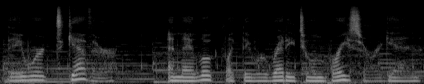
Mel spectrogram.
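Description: Woman, scripted dark narration, slightly low, dramatic storytelling, music bed. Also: fairly even intonation, moderate pace. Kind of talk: dramatic scripted narration of horror fan fiction.

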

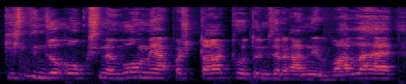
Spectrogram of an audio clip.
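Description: A man's voice: sits high, steady tone, fast talker, soft background music. A man, presenting a sports update to camera and addressing viewers as friends. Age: 20s.

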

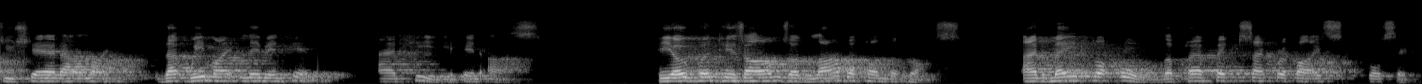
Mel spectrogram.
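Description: A middle-aged English man recites a communion prayer as a priest, solemn and deliberate. His voice is fairly high and mellow. It rings through a heavily echoing church. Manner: solemn, measured, deliberate phrasing. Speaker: priest leading communion service. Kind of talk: liturgical recitation of a eucharistic prayer. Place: inside a church, streamed over video call. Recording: echoey church, distant mic, muffled video-call sound.

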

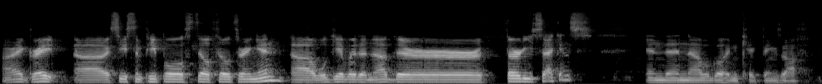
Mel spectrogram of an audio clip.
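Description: A man's voice: fairly low pitch, normal speed, a bit bright. Sniffly man hosting a webinar. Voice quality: filler-heavy, frequent ums and restarts. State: sniffly from a cold. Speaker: 3D printing specialist presenting a webinar. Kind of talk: webinar presentation. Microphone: video call.

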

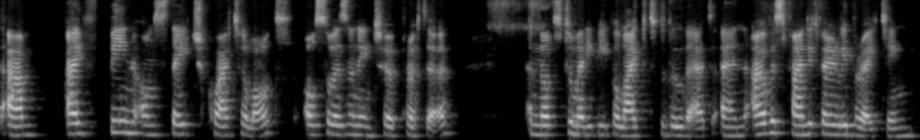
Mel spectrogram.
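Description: A middle-aged woman sharing her experience on a video call from her living room, measured and articulate. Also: lowish voice, darkish tone, poor audio. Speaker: festival participant.

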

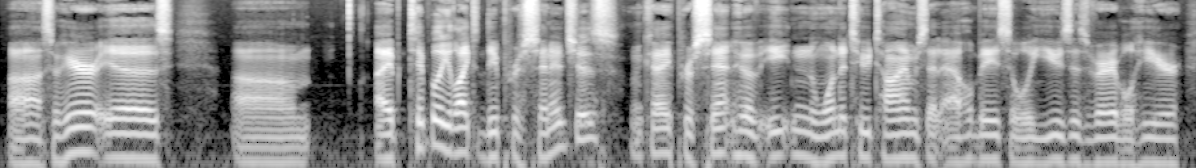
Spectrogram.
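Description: A man giving a casual, unscripted software tutorial, explaining step by step and thinking aloud as he goes. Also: mid-range voice, moderate pace, no echo. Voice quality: gravelly, creaky. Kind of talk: informal, unscripted screencast walkthrough.

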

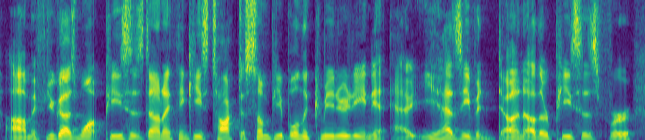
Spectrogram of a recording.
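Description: Excitable man co-hosting a game stream. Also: mid-range voice, very fast. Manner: excitable, chatty, laughs often. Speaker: co-host of a board game stream. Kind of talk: casual live-stream chat. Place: home room. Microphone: webcam video call.

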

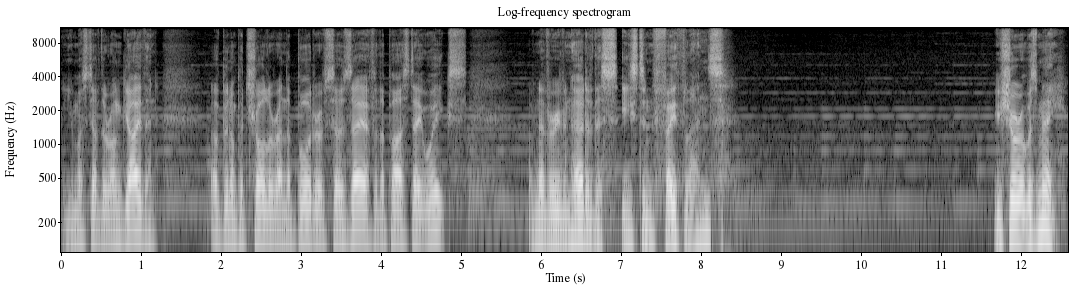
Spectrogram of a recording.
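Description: A man's voice: medium pitch, moderate pace, lightly acted. A man playing a brash, teasing knight captain, a loyal younger brother, in an anime-style romance audio drama, talking in an informal, playfully sarcastic way. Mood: frank, reassuring. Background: background music.

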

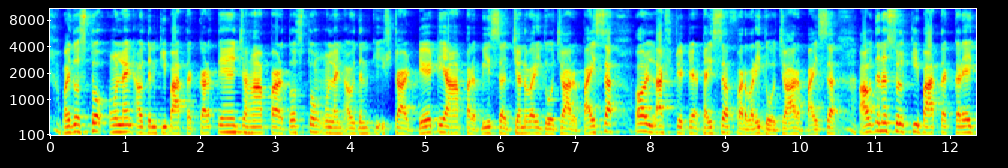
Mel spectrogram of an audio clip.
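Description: A man presents information in an explainer style. His voice sits a little high and has a bright, forceful edge. He addresses his audience as friends and falls back on the same filler phrases as he goes. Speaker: presenter of job recruitment updates. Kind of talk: informational explainer narration of a notice.

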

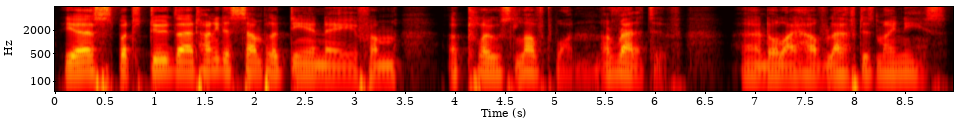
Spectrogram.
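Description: A man voicing a stern, stubborn sorcerer under a curse in a narrated story, grunting out drawn-out words. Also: mid-range voice, steady tone, clear, resonant tone, close to an everyday voice. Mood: resigned, sad.

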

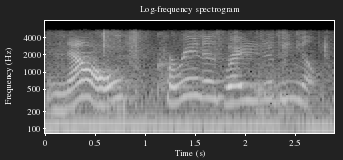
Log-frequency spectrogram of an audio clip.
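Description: Young woman explaining farm chores on camera, highish voice, muffled sound, loud machines going in the barn. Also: expressive, a little slow. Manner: plain step-by-step explaining, a little unsure at times. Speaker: farm vlogger explaining milking. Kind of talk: casual explanatory narration. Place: indoor dairy barn. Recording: dull lo-fi camera audio with loud barn noise.

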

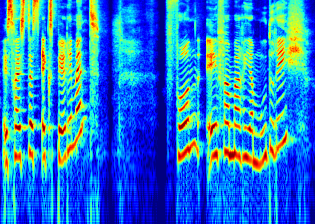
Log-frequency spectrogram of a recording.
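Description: A woman co-hosting a podcast, chatting in a relaxed, conversational way. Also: sits high, slow. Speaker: podcast co-host. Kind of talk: casual chat.

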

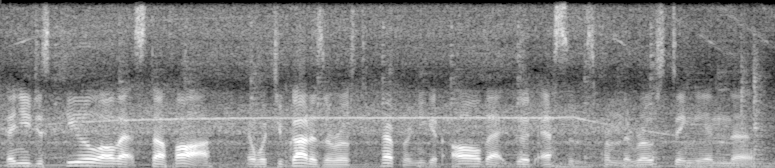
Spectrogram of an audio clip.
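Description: A man's voice: on the low side, fairly quick, background noise. An American man hosting a radio cooking show, chatting casually and explaining things in an informal, bantering way. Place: radio studio. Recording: radio broadcast with music behind. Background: music.

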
